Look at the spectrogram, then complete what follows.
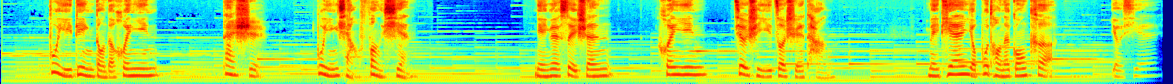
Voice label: Mandarin IVR/ Voice Prompt, Style: Friendly and Welcoming; U Mobile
